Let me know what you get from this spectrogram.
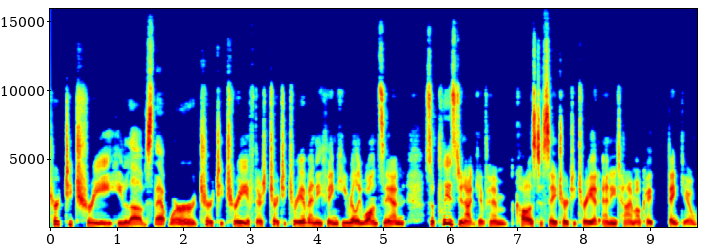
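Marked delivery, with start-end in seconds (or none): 0.0-0.9 imitated Irish accent. Showing how the speaker's husband now says the number, in an irish accent. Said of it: "says the word 33 with an Irish accent".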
